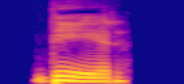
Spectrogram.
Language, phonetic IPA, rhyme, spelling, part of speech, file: Hungarian, [ˈdeːr], -eːr, dér, noun, Hu-dér.ogg
- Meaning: frost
